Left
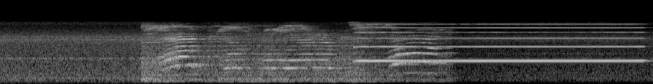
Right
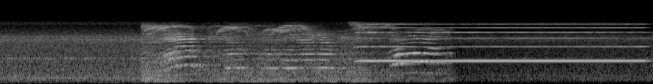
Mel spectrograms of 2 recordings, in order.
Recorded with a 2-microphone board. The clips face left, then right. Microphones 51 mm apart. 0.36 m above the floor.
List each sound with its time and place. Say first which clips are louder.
1.4 s a shout: left 5 dB; 35° left (ahead or behind), 1.2 m
3.5 s a violin: left 6 dB; 65° left (ahead or behind), 0.7 m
